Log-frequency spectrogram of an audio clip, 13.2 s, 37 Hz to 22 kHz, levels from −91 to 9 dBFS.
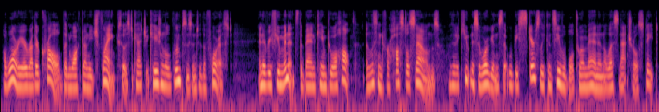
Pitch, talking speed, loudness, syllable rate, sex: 170 Hz, 230 wpm, -19 LUFS, 6.7 syllables/s, female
